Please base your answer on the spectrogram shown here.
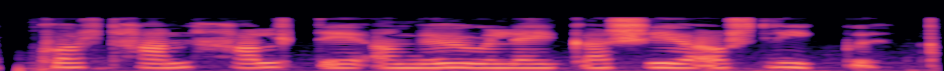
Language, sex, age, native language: Icelandic, female, 11, Icelandic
